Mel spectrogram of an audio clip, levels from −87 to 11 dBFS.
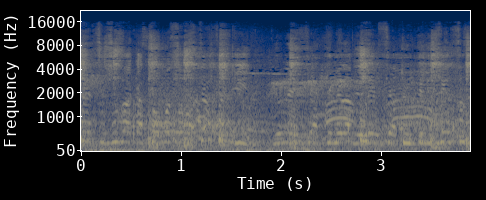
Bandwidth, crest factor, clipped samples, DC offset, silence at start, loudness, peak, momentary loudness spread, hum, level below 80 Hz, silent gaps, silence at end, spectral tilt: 16.5 kHz; 18 dB; under 0.1%; under 0.1%; 0 s; -24 LUFS; -8 dBFS; 4 LU; none; -40 dBFS; none; 0 s; -2.5 dB/octave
